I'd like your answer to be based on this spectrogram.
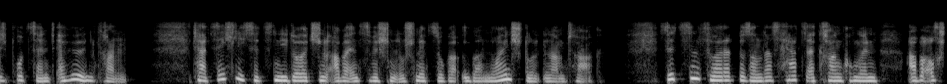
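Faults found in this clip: Rough, raspy speech across the whole clip, 0 to 9.5 s; no content above about 7.2 kHz. Probable component: AMR wideband (HD Voice) codec, the roughness pointing to its lowest mode, around 6.6 kbit/s. Mechanism: the pulse-excited vocal tract model is starved of bits, so the excitation turns buzzy and grainy, and noise fill stands in for the top band. Differs from narrowband AMR by the band edge near 7 kHz rather than 3.4 kHz, and from packet loss by being continuous, with no dropouts.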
